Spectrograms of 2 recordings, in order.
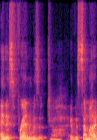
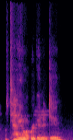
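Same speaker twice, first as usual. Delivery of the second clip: very quiet, hushed, menacing stern tone; 2 semitones lower, 10 dB quieter than usual. A mother shows how she talks when disciplining: very quiet disciplining voice. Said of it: "I get real quiet".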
